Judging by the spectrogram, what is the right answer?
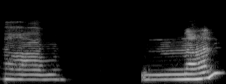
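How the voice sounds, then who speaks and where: Actress as sheltered young woman, naive, eager, highish voice, unhurried pace, sitcom read. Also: flat delivery, dull audio. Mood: sheepish. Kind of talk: sitcom script table read.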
